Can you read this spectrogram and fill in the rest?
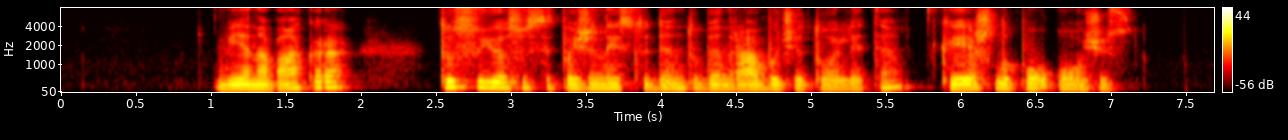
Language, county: Lithuanian, Vilnius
